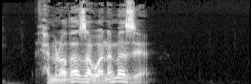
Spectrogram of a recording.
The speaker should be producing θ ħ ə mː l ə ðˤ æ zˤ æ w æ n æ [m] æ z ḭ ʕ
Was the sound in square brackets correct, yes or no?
yes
